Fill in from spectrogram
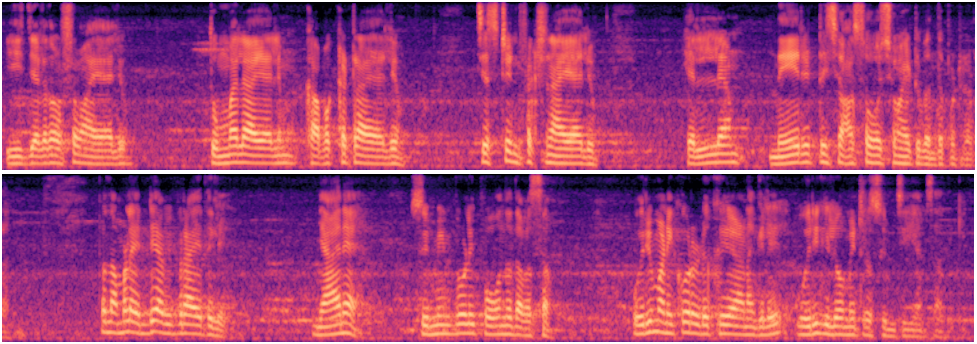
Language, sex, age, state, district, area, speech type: Malayalam, male, 60+, Kerala, Alappuzha, rural, spontaneous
